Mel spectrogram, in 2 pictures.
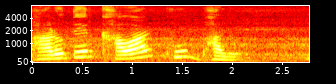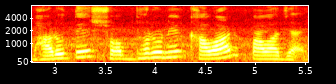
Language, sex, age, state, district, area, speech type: Bengali, female, 45-60, West Bengal, Kolkata, urban, spontaneous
